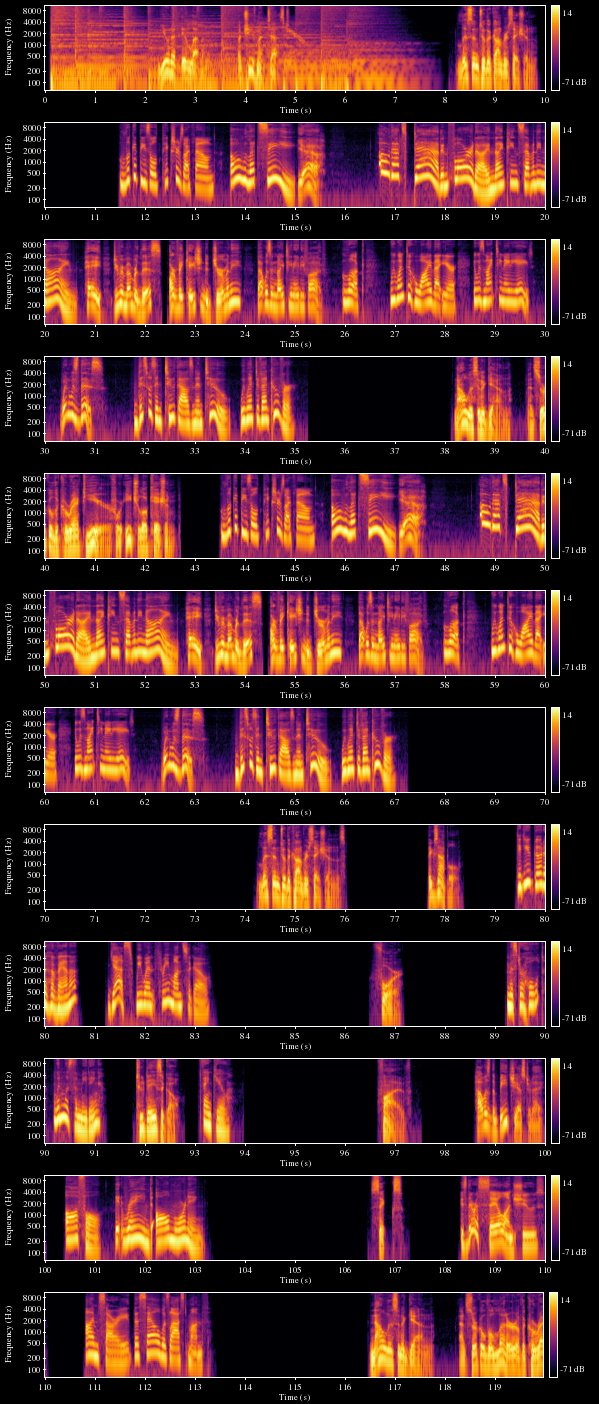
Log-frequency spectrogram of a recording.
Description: Listen to the conversation. Then listen again and choose the correct year for each location.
